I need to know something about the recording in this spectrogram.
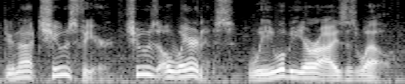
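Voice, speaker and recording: A solemn high priestess from a comic-book story, put on by a male narrator. She speaks slowly and cryptically, her pitch rising and falling widely. The effect is ominous, with faint music below. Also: sing-song. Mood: ominous warning.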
